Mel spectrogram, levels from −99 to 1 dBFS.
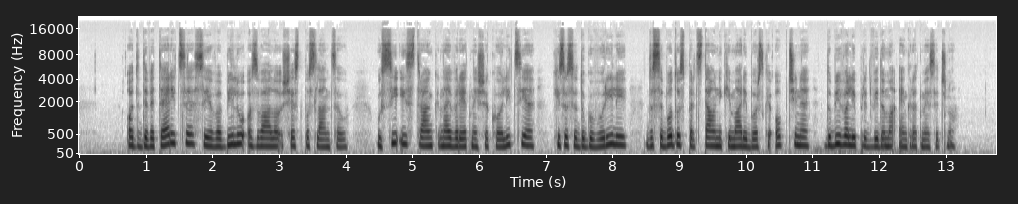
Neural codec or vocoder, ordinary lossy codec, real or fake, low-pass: vocoder, 44.1 kHz, 128 mel bands every 256 samples, BigVGAN v2; MP3, 96 kbps; fake; 19.8 kHz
